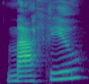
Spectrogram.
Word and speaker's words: Matthew: Matthew McConaughey. Matthew, ma, as in mad, a, Matthew. Voiceless th, as in the word think, so it's not a t, it's a th. Matthew, you, Matthew.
